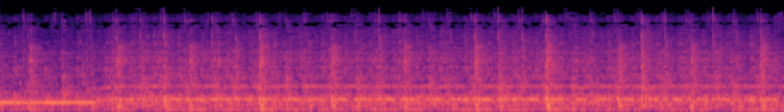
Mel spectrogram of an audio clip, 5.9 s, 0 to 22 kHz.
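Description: A Brother Super Ace SE model 947 sewing machine stitching continuously, a steady close whirring motor with rapid rhythmic needle clatter, running alone without talk.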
